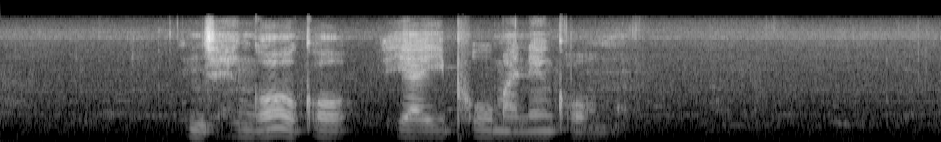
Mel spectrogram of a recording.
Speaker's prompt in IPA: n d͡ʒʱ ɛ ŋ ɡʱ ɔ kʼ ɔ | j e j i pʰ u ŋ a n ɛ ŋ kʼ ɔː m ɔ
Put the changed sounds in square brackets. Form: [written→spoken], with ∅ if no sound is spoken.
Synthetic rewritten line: n d͡ʒʱ ɛ ŋ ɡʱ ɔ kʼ ɔ | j [e→a] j i pʰ u [ŋ→m] a n ɛ ŋ kʼ ɔː m ɔ

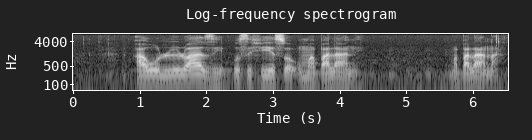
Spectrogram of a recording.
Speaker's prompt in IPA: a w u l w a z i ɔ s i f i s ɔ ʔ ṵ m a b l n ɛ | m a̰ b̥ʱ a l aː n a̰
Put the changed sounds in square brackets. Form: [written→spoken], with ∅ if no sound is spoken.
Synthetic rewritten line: a w u l w a z i [ɔ→u] s i f i s ɔ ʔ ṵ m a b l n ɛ | m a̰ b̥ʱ a l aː n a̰

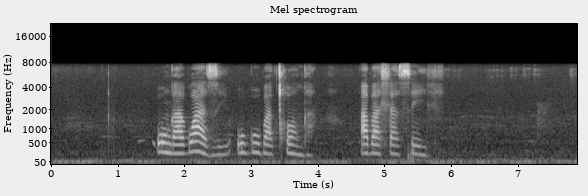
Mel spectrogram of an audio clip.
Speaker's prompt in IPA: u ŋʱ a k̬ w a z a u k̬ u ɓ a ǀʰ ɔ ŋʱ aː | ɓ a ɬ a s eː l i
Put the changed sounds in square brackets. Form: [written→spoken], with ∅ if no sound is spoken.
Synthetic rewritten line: u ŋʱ a k̬ w a z [a→i] u k̬ u ɓ a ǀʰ ɔ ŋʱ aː | ɓ a ɬ a s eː l i

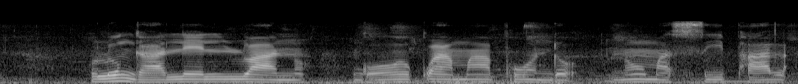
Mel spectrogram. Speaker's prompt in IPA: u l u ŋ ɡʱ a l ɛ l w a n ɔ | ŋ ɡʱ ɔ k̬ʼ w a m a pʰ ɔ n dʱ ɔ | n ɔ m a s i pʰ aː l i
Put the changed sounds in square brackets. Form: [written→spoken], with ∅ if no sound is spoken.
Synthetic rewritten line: u l u ŋ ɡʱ a l ɛ l w a n ɔ | ŋ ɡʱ ɔ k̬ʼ w a m a pʰ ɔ n dʱ ɔ | n ɔ m a s i pʰ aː l [i→a]

